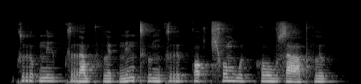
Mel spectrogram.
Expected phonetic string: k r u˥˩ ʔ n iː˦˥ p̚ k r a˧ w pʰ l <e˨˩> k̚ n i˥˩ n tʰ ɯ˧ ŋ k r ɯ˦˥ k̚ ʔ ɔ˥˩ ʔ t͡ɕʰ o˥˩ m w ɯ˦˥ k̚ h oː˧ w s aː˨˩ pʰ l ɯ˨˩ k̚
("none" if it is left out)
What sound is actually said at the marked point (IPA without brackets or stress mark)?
e˨˩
